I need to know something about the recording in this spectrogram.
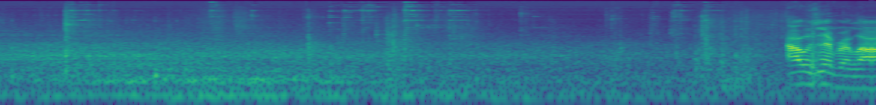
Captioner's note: traffic humming in background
